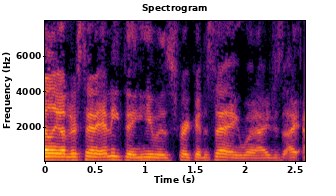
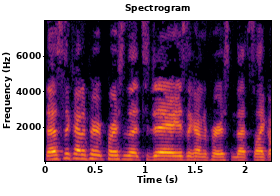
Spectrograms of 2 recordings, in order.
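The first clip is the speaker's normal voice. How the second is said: ordinary delivery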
